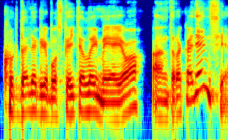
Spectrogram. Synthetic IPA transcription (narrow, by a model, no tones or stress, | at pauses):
kʊɾd̪ɐlʲɛɡɾʲɪboːskɐɪt̪ʲɛːlˠɐɪmʲeːjoːɐ̰nt̪ɾɐkɐd̪ʲɛnʲtsʲɪjɛ̰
